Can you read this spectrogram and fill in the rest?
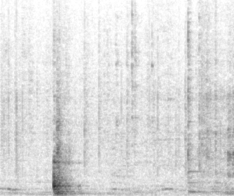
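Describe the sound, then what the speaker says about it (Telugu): Half a kilo of sugar pours into a pan of dry-roasted peanuts, landing as one sharp rushing burst, followed by faint scraping and sizzling, with a second softer scrape near the end. "ఇప్పుడు ఇందులో మనం చేయవలసిన రెండు పనులు చేయాలి ఇంకా అది ఏంటంటే ఫస్ట్ అయితే ఇందులో హాఫ్ కిలో షుగర్ అయితే వేసేద్దాం ఇప్పుడే"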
